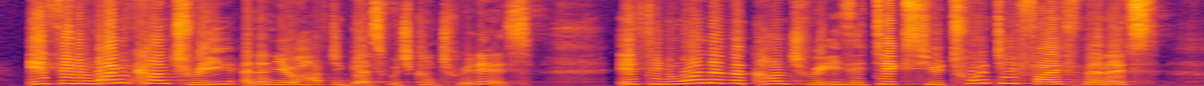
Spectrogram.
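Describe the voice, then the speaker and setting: Over noticeable background noise, a woman with a high pitch speaks at a very fast pace in an animated tone with very wide pitch swings. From Senegal, raised partly in Germany. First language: not English; English is her fourth language. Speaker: entrepreneur, guest speaker. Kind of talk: talk to students. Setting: lecture hall with student audience. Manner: occasionally stumbling over words; animated, interactive.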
